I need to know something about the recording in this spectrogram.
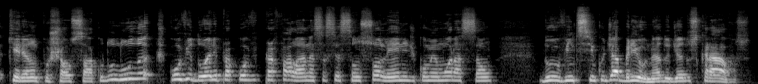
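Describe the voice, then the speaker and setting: A Brazilian man giving sarcastic, indignant political commentary. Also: sits high. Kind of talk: opinionated news commentary.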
